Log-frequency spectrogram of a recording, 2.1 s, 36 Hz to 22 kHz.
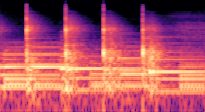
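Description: Small ball-peen hammer tapping tiny nails into a brass trim plate on a piano's oak lid: four light, sharp taps about 0.4 s apart, heard over background music.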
